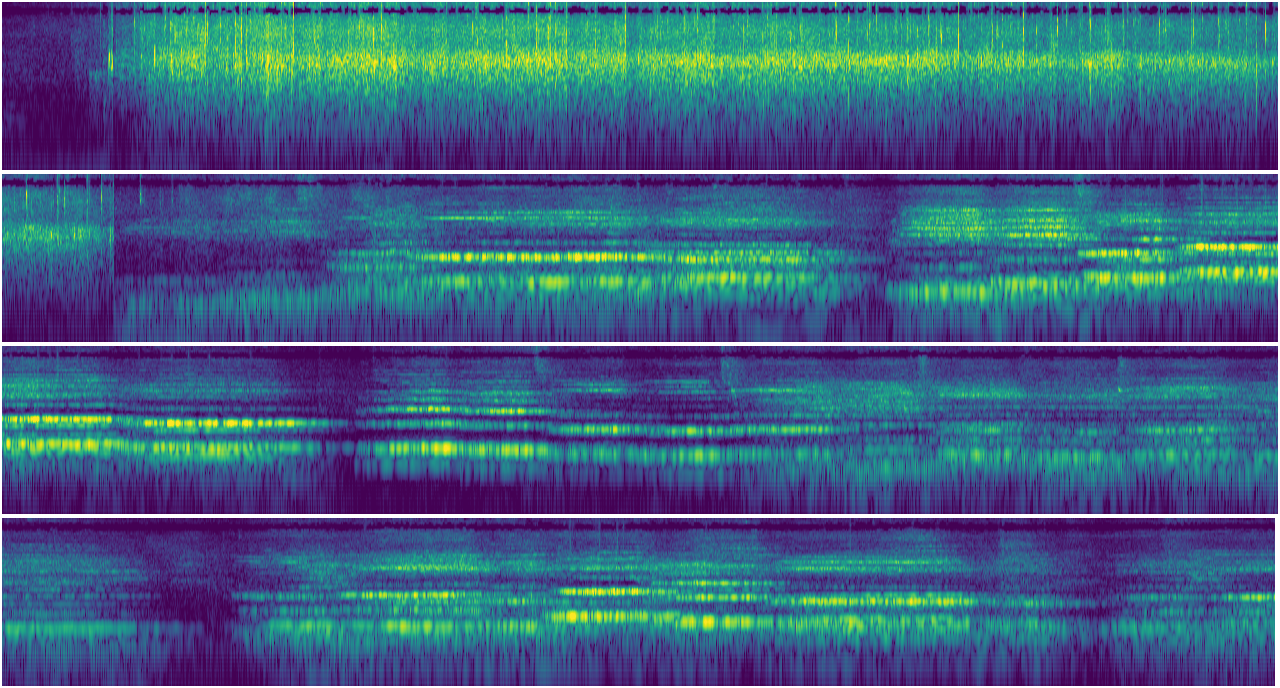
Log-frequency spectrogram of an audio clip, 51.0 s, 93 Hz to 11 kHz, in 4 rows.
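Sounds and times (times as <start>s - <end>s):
choir singing: 1.4s - 51.0s.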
